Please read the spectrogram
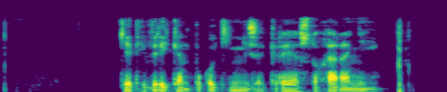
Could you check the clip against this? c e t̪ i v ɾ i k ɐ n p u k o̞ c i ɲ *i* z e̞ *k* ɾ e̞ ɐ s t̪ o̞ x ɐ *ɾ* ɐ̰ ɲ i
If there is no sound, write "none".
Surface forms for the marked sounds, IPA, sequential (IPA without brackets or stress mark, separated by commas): i, k, ɾ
